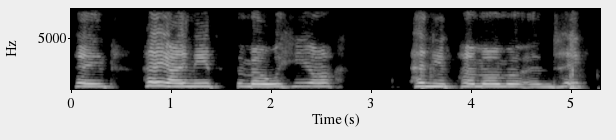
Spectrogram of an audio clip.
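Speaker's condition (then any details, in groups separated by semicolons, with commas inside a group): Cerebral palsy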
